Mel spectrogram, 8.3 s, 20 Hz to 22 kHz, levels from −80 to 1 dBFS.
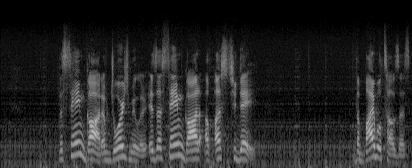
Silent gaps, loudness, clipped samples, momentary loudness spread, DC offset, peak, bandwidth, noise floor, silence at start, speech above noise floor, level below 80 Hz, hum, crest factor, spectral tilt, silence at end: none; -29 LUFS; under 0.1%; 25 LU; under 0.1%; -10 dBFS; over 20 kHz; -52 dBFS; 0 s; 22 dB; -58 dBFS; 60 Hz at -60 dBFS; 22 dB; -2 dB/octave; 0 s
